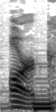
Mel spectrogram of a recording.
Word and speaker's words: ARQ: a direct text message begging me to watch Ark on Netflix that's spelled arq AQ M and it's got um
